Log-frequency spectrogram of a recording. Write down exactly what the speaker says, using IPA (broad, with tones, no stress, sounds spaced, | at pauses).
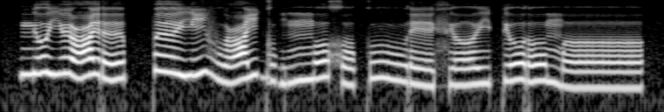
mʲ o˧˥˧ j ʏ˥˩ ʕ ɪ˥˩ ɾ ɘː˩˧ pː ɘː˥˧ j i˧˥˧ v u˩ ʕ i˧˥˧ ɡ u˩ ɡ mː o˧˥˧ x o˩ k uː˥˩ ɾ ɪː˩ fʲ ɤː˩˧ j pʲ o˧˥˧ ɾ o˥˧ m ɤː˩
